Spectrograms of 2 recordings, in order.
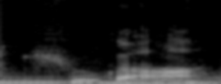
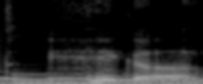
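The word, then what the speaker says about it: hygge: by louisa thomas britz you've probably seen the word Hyuga that is a correct pronunciation apparently my colleagues have been calling it Higa which is just incorrect like I myself I'm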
